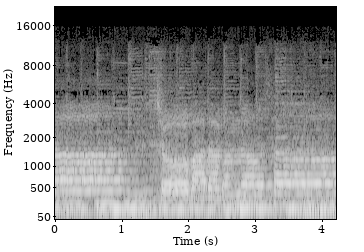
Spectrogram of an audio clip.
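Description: A 1970s Korean pop song: a sung melodic line of long held notes, sliding to new pitches twice, over a steady low rhythmic accompaniment.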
